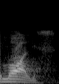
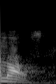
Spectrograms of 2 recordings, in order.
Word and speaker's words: mols: Você vai ver que, hoje em dia, os professores falam número de mols. Nós, antigos, ainda falamos número de moles. Dizem que agora a pronúncia correta seria mols.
